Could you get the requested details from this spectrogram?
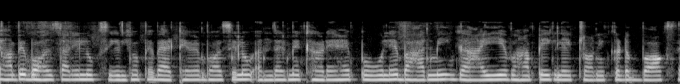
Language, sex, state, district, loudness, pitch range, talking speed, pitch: Hindi, female, Himachal Pradesh, Shimla, -15 LUFS, 210-220 Hz, 275 wpm, 215 Hz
